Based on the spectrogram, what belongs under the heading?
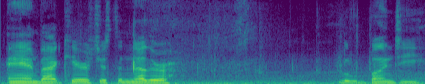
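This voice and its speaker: Faint wind and highway noise sits behind a man talking outdoors. He has a medium-pitched voice and chats casually as he works through a do-it-yourself job. His manner is folksy, as if thinking out loud. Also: flat delivery, unhurried. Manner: folksy, thinking aloud while working. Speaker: vlogger. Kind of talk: casual do-it-yourself vlog narration. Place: outdoors beside a van near a highway, windy. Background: wind and interstate traffic.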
